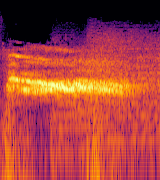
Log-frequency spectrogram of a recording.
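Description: Sound effect of a large bird's call: one long, high cry that glides slowly downward in pitch and fades over about a second and a half, over soft background music.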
